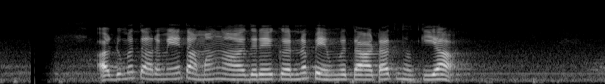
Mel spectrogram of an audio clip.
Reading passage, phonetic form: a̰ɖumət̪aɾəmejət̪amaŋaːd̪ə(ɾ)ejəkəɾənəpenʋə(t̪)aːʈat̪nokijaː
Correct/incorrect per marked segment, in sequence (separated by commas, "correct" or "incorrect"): correct, correct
